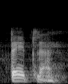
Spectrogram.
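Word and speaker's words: tetlan: tetlán escuchaste con atención pet land recuerda que en el aguas las palabras se acentúan en la penúltima sílaba de plan muy bien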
